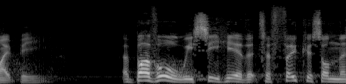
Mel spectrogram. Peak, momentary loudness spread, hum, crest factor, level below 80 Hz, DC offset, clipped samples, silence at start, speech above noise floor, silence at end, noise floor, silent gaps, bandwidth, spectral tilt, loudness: -6 dBFS; 17 LU; none; 20 dB; -72 dBFS; under 0.1%; under 0.1%; 0 s; 42 dB; 0 s; -69 dBFS; none; 16.5 kHz; -3.5 dB/octave; -26 LUFS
